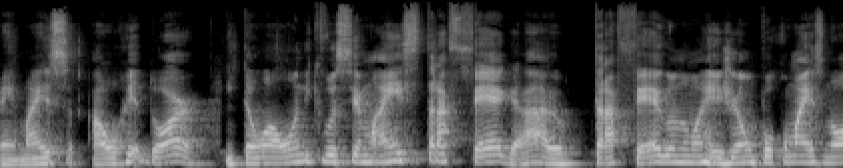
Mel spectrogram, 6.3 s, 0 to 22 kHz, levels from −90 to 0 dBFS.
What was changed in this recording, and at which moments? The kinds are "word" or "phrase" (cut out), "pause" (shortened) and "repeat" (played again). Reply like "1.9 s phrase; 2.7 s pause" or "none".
1.6 s pause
